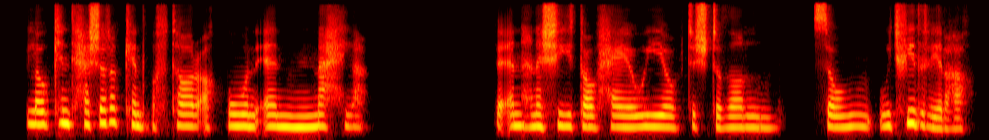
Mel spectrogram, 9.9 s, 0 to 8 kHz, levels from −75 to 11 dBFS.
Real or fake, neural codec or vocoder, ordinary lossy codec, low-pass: fake; codec, 16 kHz, 0.3 kbps, FocalCodec; none; 7.2 kHz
